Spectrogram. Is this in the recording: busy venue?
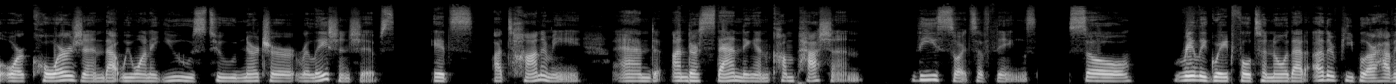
no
